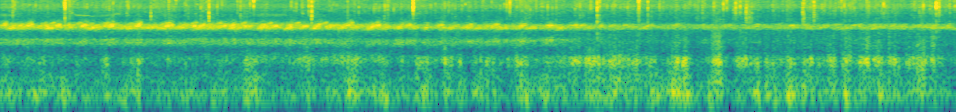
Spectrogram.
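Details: Massed frog croaking alongside a crackling log fire: a steady trilled drone runs throughout, with frequent fire pops and a rougher, heavier rustle of burning wood swelling in the second half.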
